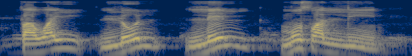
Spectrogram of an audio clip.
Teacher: یہ جو لام آپس میں ملا رہے ہیں تو اس کے اندر تفخیم نہ آئے۔ فوئی لل لل مصلین، صاد کے اندر تفخیم آنی چاہیے اور وہ آپ کے لام کے اندر مل رہا ہے یہ تجدید کی وجہ سے۔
